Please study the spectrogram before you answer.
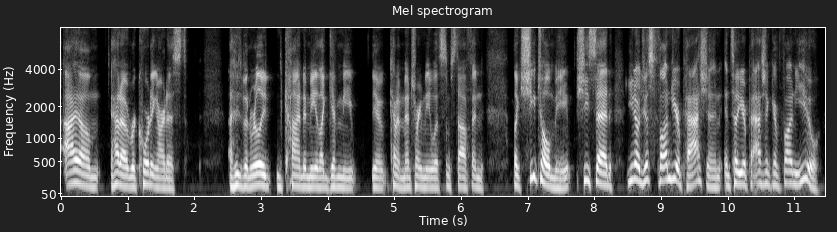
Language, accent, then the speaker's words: English; Montgomery, West Virginia, United States; moved away as an adult; also born or lived in Tampa Bay, Florida / Detroit area, Michigan; now in Detroit, United States; I grew up in Montgomery, which is, like, a small town, couple thousand people, like, right near Charleston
